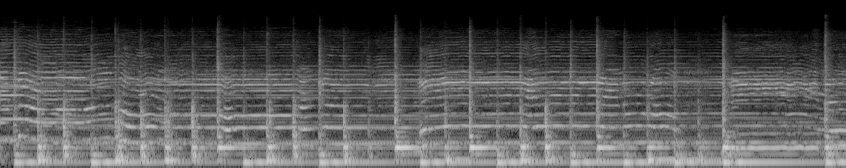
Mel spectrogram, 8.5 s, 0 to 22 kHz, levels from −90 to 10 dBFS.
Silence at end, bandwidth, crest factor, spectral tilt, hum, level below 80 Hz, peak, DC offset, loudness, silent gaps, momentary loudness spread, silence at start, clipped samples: 0 s; 11 kHz; 16 dB; -6.5 dB/octave; none; -34 dBFS; 0 dBFS; under 0.1%; -16 LUFS; none; 5 LU; 0 s; under 0.1%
